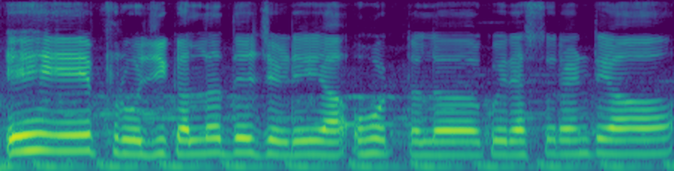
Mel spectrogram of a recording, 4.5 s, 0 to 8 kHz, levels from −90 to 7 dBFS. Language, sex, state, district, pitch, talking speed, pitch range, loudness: Punjabi, female, Punjab, Kapurthala, 205 Hz, 145 wpm, 200-220 Hz, -16 LUFS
